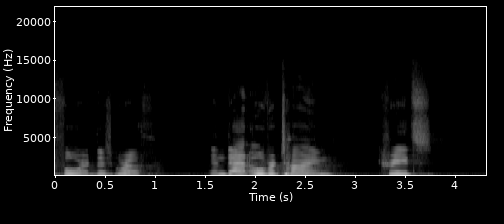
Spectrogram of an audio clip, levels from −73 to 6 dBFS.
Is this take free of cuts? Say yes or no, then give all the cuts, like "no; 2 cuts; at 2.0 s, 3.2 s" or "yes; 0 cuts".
yes; 0 cuts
